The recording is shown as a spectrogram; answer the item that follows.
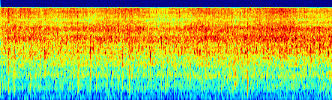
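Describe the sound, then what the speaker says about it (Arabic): Kofta meatballs frying and browning in a hot pan give off a loud, steady, dense sizzle that continues without a break from start to end, with no talking. "هحط الكفته تتحمر"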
